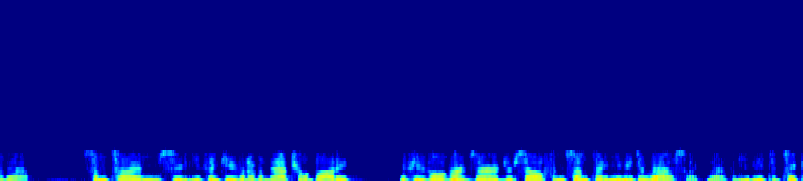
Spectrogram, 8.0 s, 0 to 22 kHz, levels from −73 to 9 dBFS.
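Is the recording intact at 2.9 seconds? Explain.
No. Tandem speech coding runs through the whole clip, including 2.9 s: the sound fits about three speech codecs in a row, each re-encoding the last one's damage. The speech is rough, muffled and warbly, with nothing above 3.8 kHz.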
